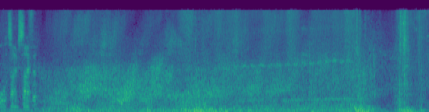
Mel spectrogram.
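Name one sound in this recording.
Jet thrusters roar and whoosh.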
